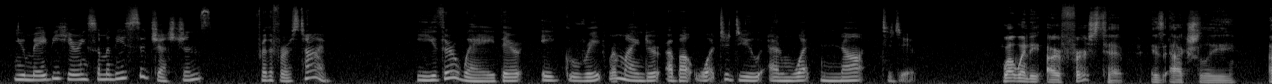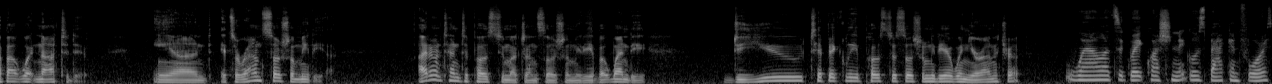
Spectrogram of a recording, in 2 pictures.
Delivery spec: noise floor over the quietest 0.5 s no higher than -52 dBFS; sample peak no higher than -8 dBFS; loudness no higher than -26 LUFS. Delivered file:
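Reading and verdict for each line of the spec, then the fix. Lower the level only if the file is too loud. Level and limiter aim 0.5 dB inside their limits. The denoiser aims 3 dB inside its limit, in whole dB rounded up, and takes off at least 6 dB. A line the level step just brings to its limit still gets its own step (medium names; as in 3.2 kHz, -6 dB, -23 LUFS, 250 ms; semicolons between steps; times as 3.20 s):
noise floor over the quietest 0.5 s -58 dBFS: pass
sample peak -14.0 dBFS: pass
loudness -32.0 LUFS: pass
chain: none needed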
